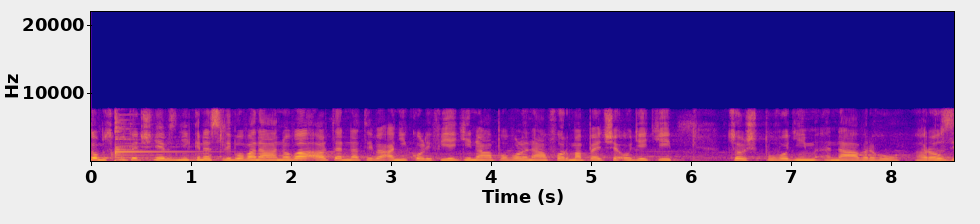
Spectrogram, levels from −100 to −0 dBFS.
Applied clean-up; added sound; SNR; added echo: none; Dishes, pots, and pans; 10 dB; none.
